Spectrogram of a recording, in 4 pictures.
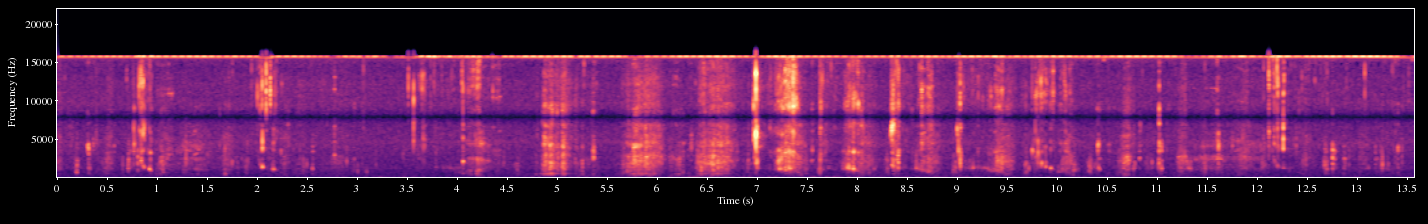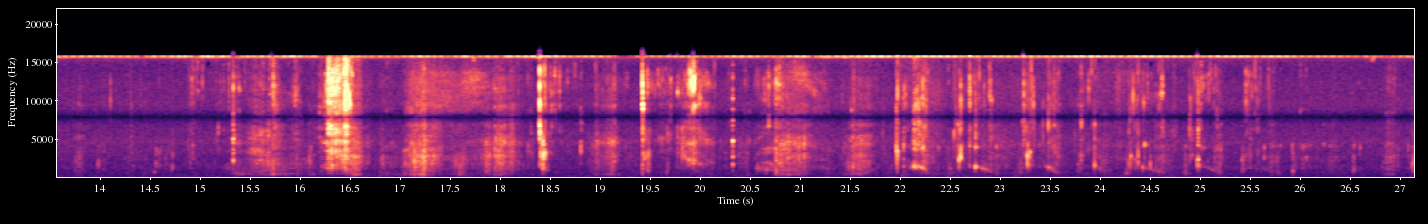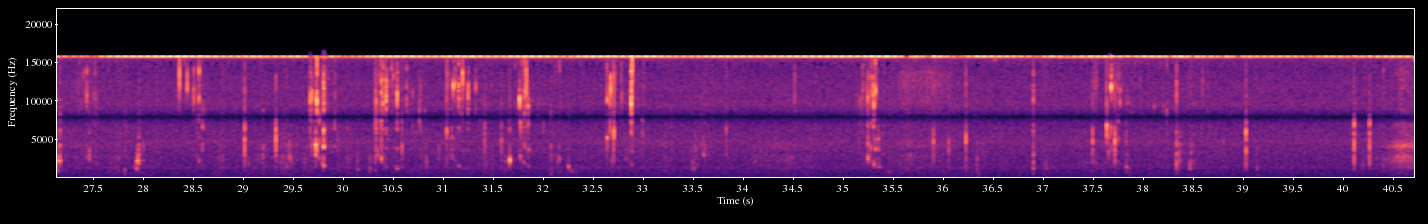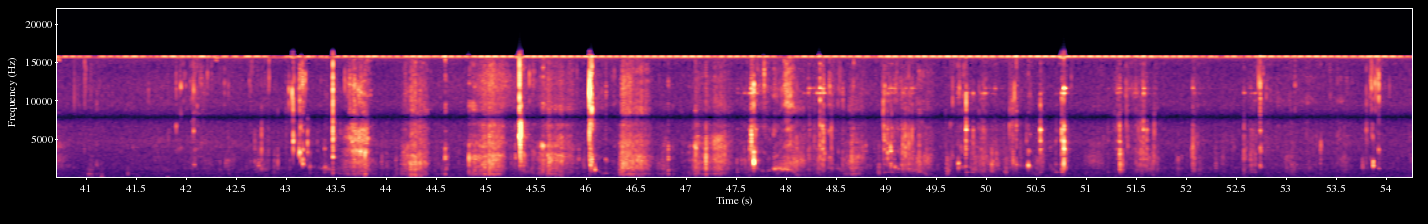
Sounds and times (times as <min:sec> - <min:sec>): Chewing, mastication: 0:00.2 - 0:33.9, 0:35.2 - 0:39.2, 0:41.8 - 0:54.1.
